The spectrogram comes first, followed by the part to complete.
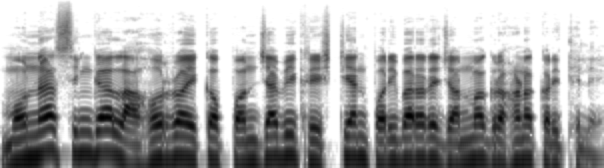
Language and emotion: Odia, neutral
